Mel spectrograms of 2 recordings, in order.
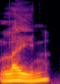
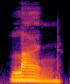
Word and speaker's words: Lang: Not Lane, with an E on the end. Lang. It ends in a hard G.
